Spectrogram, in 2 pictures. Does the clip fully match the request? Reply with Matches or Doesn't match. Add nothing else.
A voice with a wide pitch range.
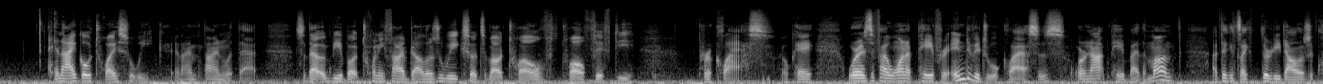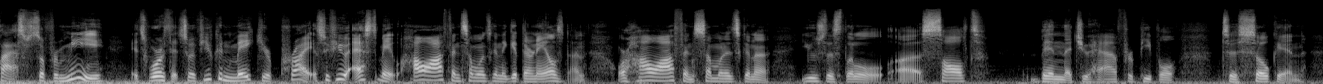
Matches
